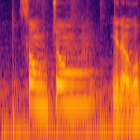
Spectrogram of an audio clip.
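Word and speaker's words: 送钟: 그렇습니다.이 중국어로 시계를 선물하다는 송쫑이라고 발음을 합니다. 음.이 발음이 장례를 치르다라는 뜻에 송쫑이 똑같습니다.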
